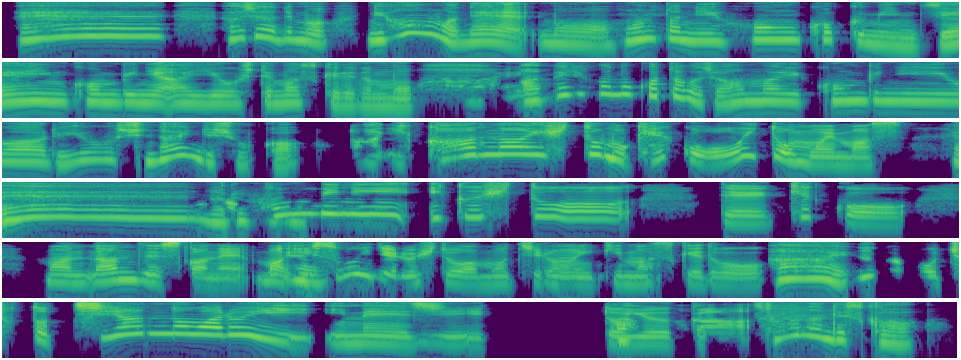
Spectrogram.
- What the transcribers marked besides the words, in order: none
- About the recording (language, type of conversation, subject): Japanese, podcast, 故郷で一番恋しいものは何ですか？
